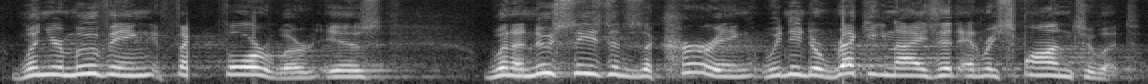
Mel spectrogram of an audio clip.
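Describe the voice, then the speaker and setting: This man talks with an American accent in a high pitch, ordinary pitch variation, and noticeable background noise behind him. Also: moderate pace. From US South, Tennessee. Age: 60s. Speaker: pastor. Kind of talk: sermon.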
